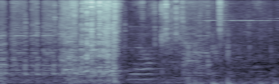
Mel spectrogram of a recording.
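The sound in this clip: Gift paper crinkles and rustles as a book is wrapped, a dense burst of crackling followed by softer, scattered paper sounds, with voices nearby.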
